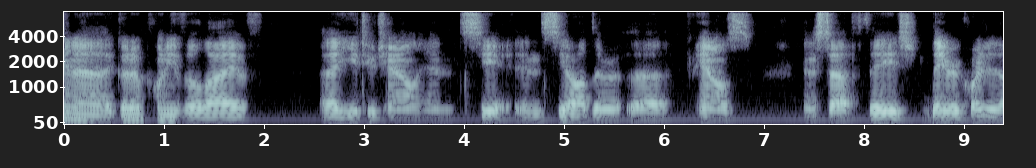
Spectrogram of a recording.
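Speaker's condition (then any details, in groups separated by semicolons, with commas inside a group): No condition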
